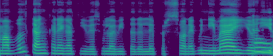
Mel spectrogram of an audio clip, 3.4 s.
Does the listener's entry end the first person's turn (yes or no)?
no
